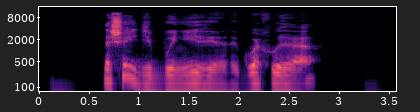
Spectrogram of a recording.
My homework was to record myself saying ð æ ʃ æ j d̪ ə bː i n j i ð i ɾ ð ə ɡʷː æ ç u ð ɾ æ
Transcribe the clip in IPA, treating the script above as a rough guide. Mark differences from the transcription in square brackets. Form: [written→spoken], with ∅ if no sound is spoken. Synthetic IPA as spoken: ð æ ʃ æ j d̪ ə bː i n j i ð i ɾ ð ə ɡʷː æ ç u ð ɾ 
